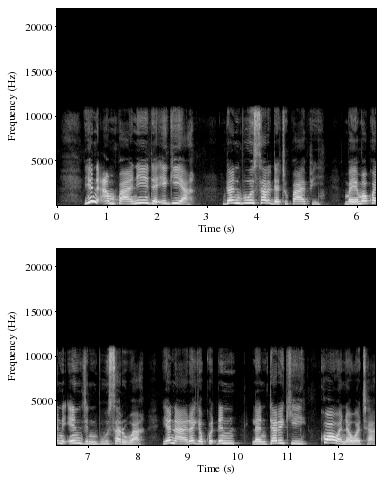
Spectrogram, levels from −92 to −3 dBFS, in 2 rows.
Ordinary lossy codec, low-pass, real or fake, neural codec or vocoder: none; 10.8 kHz; real; none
